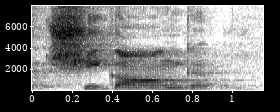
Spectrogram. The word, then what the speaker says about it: Qigong: You pronounce it Qigong, but you can spell it with Q-I-G-O-N-G or C-H-I-G-O-N-G.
